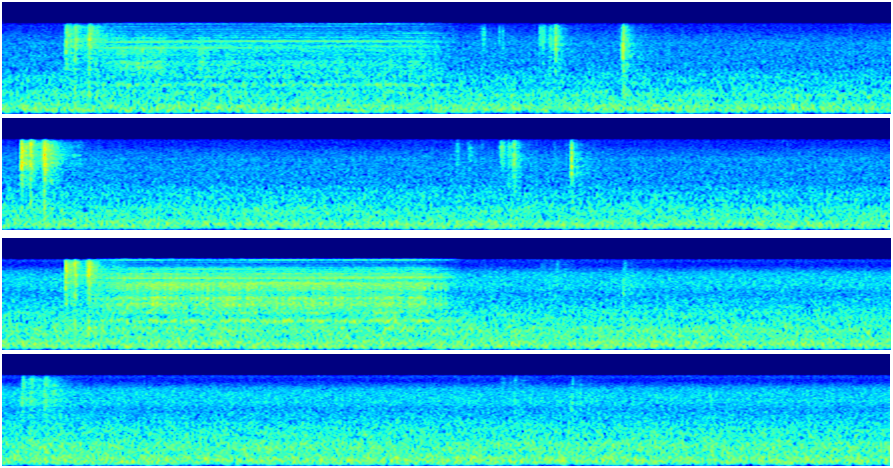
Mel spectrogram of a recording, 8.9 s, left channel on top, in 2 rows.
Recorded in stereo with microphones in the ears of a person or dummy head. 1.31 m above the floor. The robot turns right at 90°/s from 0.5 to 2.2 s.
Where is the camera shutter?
75° right (ahead or behind), 1.6 m; by 7.4 s 50° left (ahead or behind), 1.6 m.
